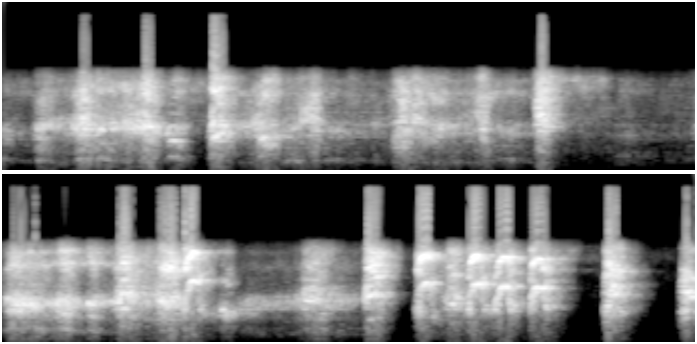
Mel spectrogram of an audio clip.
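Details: Two Border Terriers in a tug of war contest; one barks too much and loses grip. Long harsh, rumbling growls in bursts, then a string of short sharp barks and yips toward the end.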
